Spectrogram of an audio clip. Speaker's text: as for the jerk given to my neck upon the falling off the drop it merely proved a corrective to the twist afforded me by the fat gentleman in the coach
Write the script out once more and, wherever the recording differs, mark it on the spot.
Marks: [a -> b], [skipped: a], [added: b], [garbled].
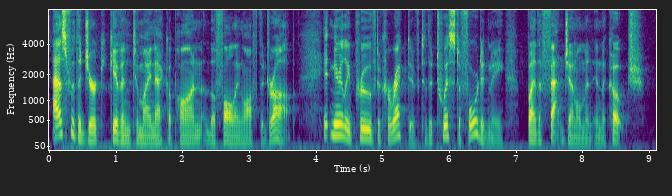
as for the jerk given to my neck upon the falling off the drop it merely proved a corrective to the twist afforded me by the fat gentleman in the coach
